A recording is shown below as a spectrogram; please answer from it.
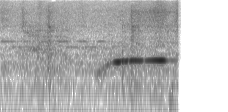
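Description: A person whistling one clear note that slides up and then holds for most of a second; the sound cuts off abruptly near the end.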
